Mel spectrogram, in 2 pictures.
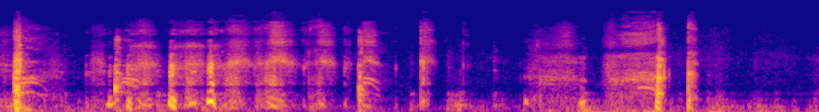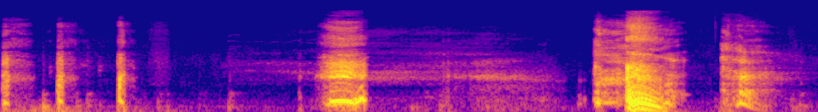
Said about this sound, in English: You know what? I wasn't fucking coughing at all today, you know. What happened? Until I got here.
